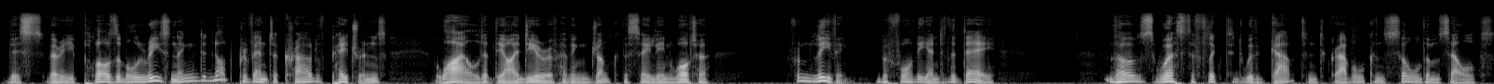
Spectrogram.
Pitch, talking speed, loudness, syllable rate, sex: 105 Hz, 155 wpm, -23 LUFS, 5.0 syllables/s, male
